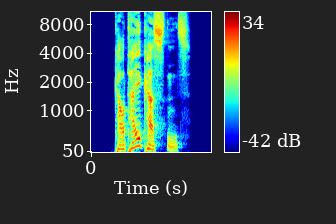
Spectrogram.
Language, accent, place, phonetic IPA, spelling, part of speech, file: German, Germany, Berlin, [kaʁˈtaɪ̯ˌkastn̩s], Karteikastens, noun, De-Karteikastens.ogg
- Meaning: genitive singular of Karteikasten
